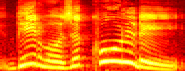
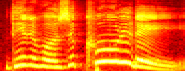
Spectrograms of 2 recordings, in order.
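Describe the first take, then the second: No difference in how they are said.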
